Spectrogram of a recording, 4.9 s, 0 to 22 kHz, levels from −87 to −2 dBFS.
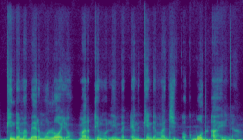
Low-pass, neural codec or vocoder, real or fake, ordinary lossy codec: none; codec, 44.1 kHz, 7.8 kbps, DAC; fake; none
